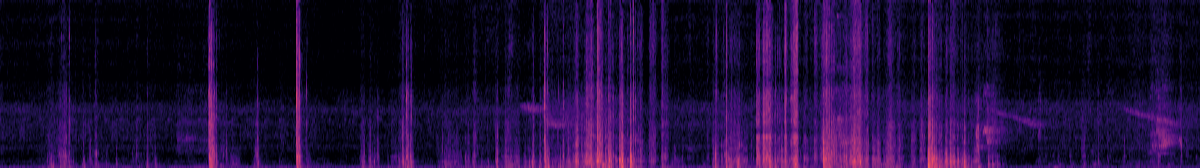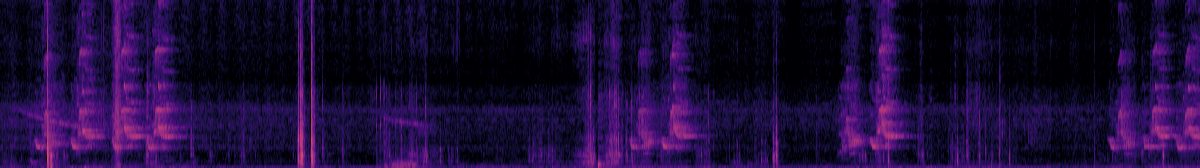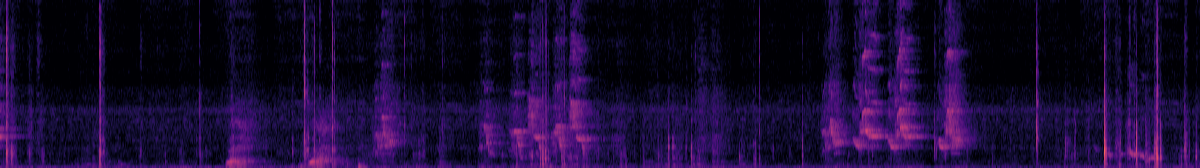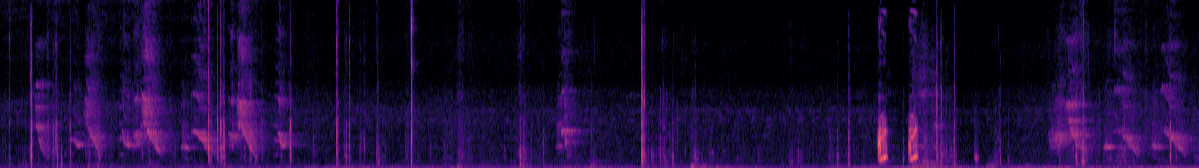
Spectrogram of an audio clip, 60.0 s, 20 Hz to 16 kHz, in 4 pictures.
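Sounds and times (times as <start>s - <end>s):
rustling: 4.4s - 18.2s, 43.2s - 59.9s
short high chirping: 56.0s - 56.7s.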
